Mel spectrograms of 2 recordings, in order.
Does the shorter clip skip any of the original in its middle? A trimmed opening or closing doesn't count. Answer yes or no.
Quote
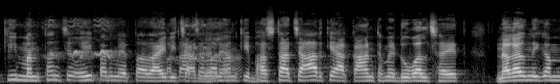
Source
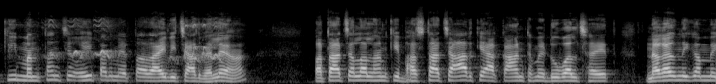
yes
